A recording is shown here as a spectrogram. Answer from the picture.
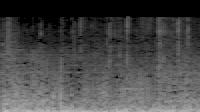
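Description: Fire sound effect under a title card: a deep rumble with scattered sharp crackles.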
